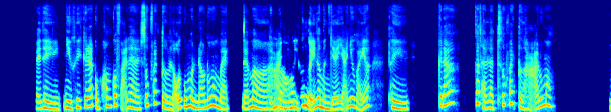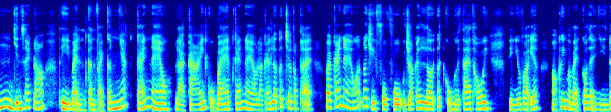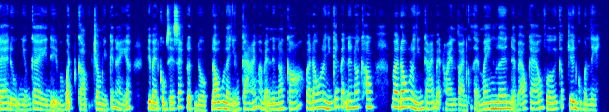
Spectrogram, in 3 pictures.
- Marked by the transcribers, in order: tapping
- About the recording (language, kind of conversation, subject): Vietnamese, advice, Làm thế nào để cân bằng lợi ích cá nhân và lợi ích tập thể ở nơi làm việc?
